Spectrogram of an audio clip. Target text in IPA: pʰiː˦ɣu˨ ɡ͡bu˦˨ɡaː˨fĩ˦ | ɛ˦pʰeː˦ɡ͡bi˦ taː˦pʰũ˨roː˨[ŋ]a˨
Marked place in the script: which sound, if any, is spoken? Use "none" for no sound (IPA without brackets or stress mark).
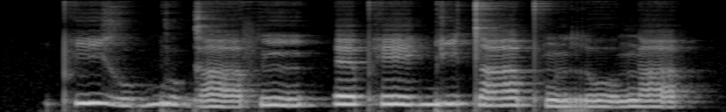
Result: ŋ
